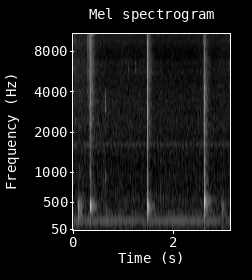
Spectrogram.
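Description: Three separate drips from a showerhead land about a second apart, each a short, sharp plop with a brief tail, over a faint steady hum.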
